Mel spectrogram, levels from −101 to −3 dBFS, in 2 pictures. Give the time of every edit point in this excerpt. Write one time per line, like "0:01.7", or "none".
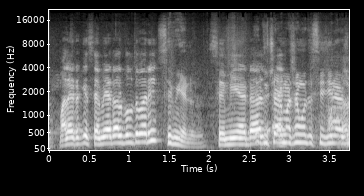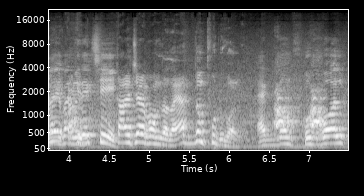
0:04.0

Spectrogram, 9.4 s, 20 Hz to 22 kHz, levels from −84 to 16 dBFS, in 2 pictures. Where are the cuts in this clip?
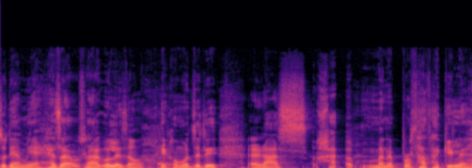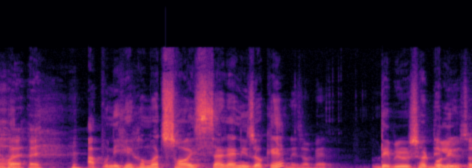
none

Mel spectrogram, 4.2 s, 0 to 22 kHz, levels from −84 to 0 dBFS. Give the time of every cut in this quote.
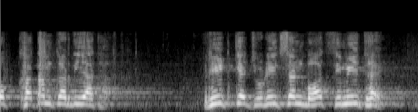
none

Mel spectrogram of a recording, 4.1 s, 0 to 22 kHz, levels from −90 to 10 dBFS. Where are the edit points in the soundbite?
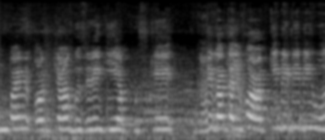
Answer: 0:02.6

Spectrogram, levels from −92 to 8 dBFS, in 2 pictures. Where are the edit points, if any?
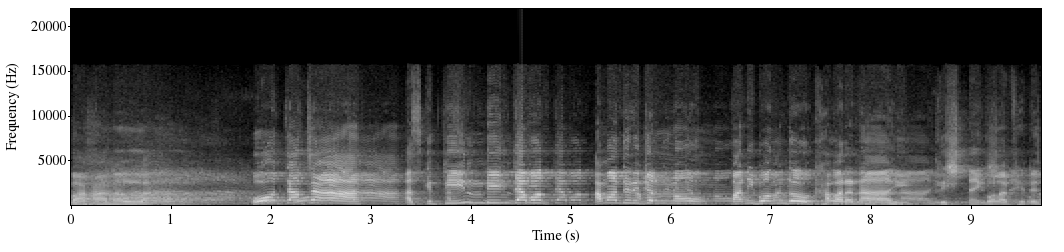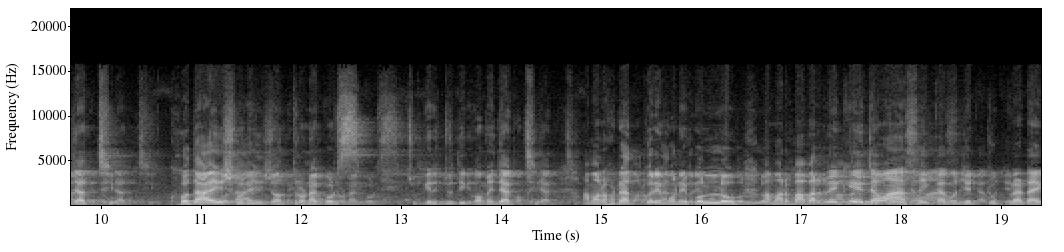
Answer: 0:08.5

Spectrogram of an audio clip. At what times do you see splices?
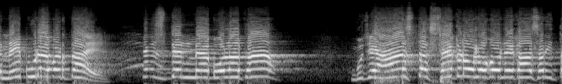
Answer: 0:01.6

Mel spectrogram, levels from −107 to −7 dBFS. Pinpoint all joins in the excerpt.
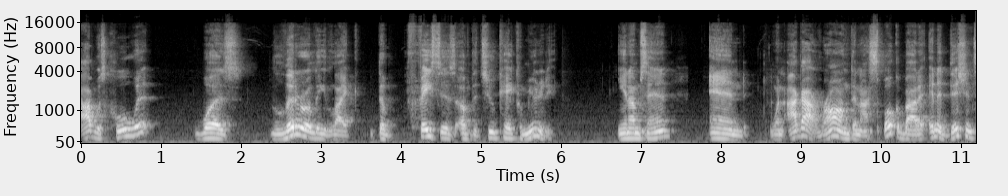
none

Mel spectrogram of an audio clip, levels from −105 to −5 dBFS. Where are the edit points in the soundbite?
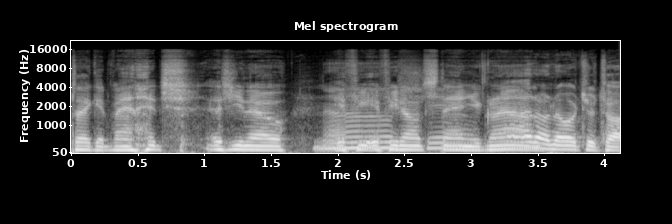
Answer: none

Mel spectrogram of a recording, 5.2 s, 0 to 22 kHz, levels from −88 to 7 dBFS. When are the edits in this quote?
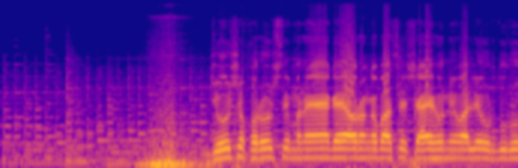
0:01.9

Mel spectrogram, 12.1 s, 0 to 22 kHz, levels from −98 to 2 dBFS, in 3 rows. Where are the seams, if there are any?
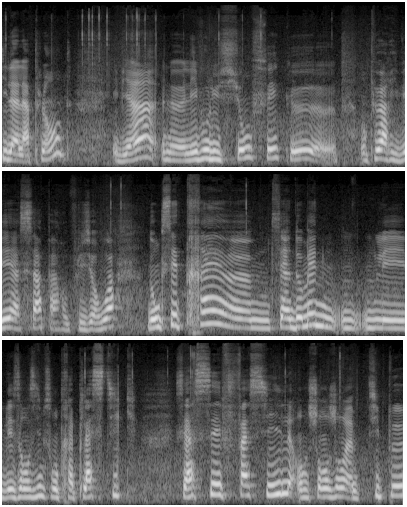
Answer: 0:03.3
0:05.3

